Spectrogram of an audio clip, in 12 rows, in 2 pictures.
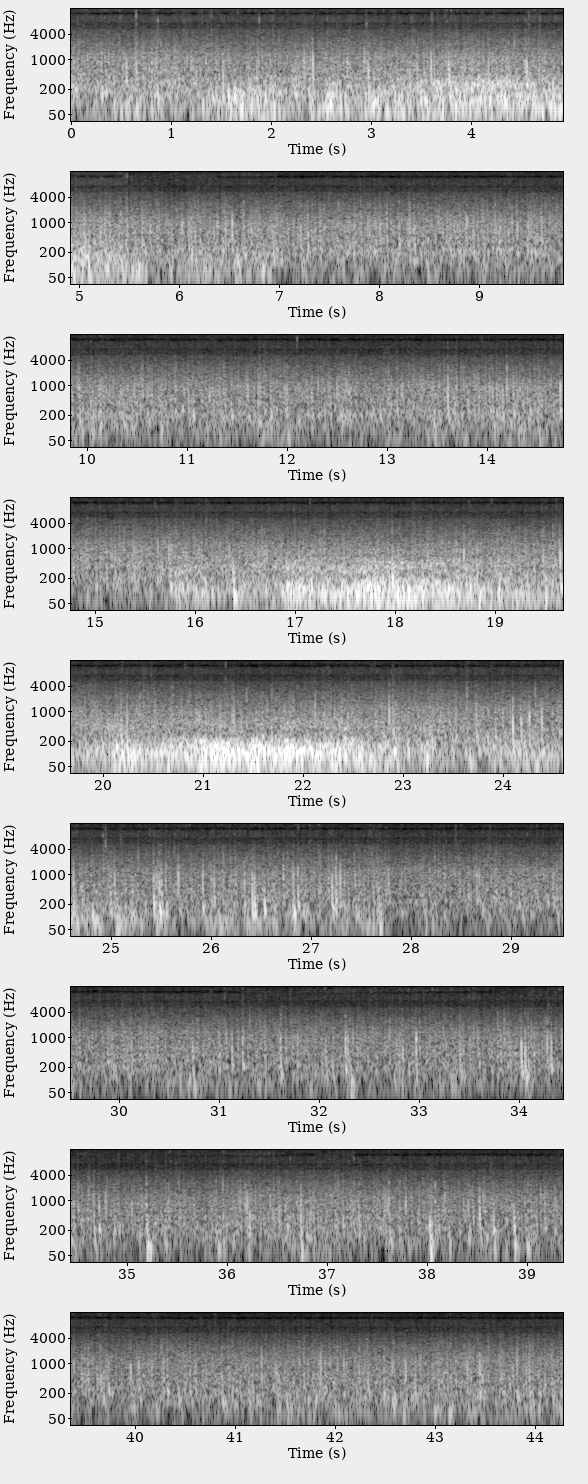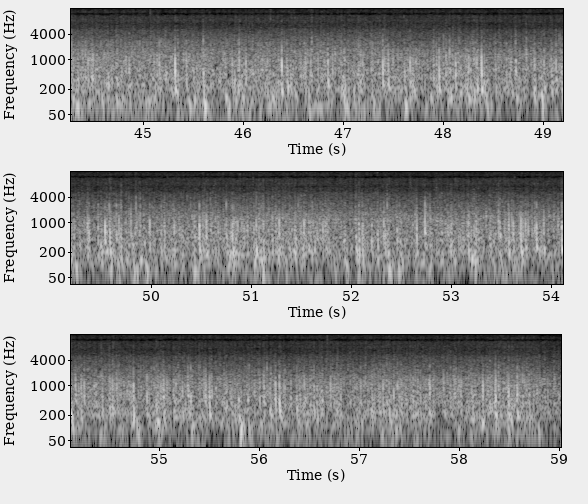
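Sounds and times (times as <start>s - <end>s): heavy rain falling: 0.0s - 59.0s
thunder rumble: 0.4s - 5.7s, 15.5s - 26.5s.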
